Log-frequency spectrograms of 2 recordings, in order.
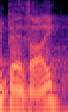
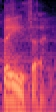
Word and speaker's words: Beddau: If the Welsh grammar is to be followed, then it would be Beddau, but the residents swear that it's pronounced Beidda, so I'll call it that for the purposes of the story.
